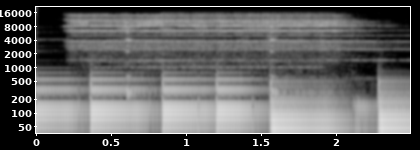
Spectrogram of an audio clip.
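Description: A bell strikes about six times in an irregular rhythm, each tone bright and ringing, then decaying until the next strike. It sounds close and fairly loud, with no talk.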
